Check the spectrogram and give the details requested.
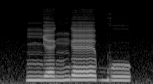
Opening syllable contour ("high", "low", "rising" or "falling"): low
